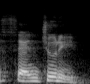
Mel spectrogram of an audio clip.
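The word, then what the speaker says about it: century: नहीं पढ़ेंगे वैसे ही देखिए सी के बाद फिर यहां पे ए है तो ये सेंचुरी सेंचुरी हम सेंचुरी नहीं पढ़ेंगे आप पढ़ेंगे सेंचुरी यहां पर देखिए सी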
